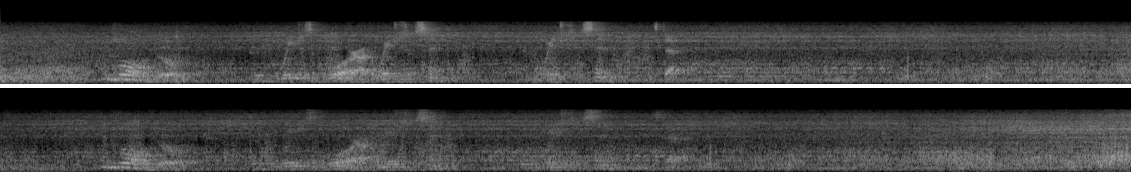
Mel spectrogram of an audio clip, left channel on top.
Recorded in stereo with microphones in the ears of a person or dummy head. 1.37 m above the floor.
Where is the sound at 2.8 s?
55° left (ahead or behind), 0.8 m.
